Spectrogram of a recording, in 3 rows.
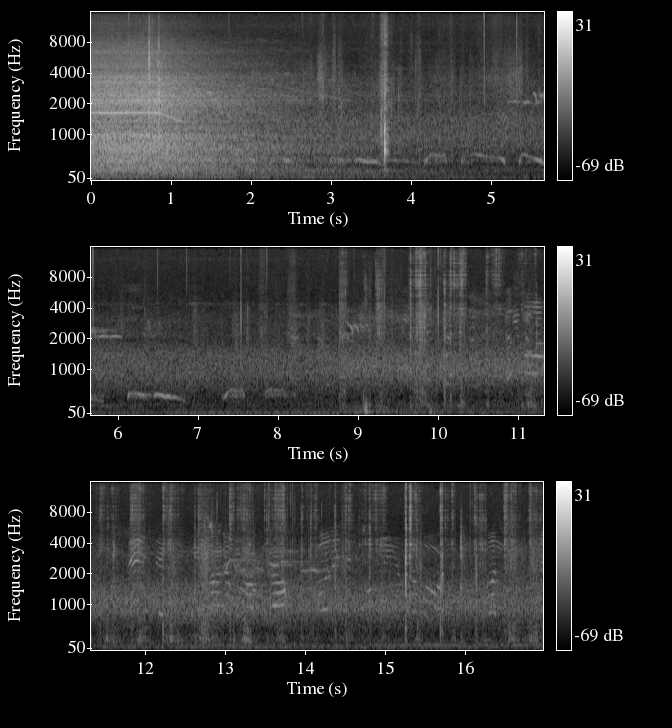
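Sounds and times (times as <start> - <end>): forge blower whine: 0.0 - 4.7
dove cooing: 2.3 - 8.6.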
